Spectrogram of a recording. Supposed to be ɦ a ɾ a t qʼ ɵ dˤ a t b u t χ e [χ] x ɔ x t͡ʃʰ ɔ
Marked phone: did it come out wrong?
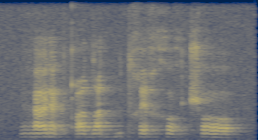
no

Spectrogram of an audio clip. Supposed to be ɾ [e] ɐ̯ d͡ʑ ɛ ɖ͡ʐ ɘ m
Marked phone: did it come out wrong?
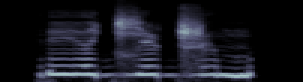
no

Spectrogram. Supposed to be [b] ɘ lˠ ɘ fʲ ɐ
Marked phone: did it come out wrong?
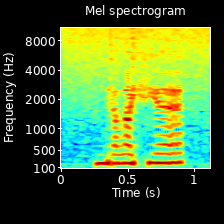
yes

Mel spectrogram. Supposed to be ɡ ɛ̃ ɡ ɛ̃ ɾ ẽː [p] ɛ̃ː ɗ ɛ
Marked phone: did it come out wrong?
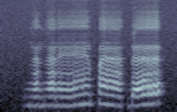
no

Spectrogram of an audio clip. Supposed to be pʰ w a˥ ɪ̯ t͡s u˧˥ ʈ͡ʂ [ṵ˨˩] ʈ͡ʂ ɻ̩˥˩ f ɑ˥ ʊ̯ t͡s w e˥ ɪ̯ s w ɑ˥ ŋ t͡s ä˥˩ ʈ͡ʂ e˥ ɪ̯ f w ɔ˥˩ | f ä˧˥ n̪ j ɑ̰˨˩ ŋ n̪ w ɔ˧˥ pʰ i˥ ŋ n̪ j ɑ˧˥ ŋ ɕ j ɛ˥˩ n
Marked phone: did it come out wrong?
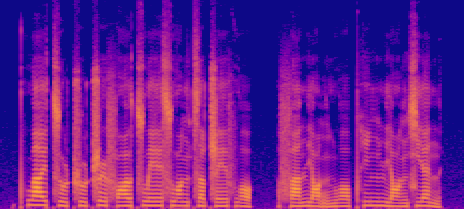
yes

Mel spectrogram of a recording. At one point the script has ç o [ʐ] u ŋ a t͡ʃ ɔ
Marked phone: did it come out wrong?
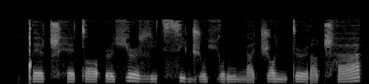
yes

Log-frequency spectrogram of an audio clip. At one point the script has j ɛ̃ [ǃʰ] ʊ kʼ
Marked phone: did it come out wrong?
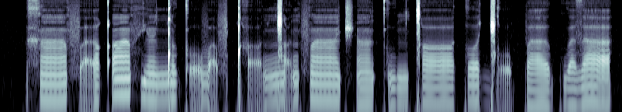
yes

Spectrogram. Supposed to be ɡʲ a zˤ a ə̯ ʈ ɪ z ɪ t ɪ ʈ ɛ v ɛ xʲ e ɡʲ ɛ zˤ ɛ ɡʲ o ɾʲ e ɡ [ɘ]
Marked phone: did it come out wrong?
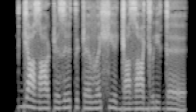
yes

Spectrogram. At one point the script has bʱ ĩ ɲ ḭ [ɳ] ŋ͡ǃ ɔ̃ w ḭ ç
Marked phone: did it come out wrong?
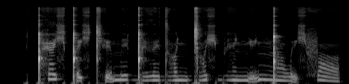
yes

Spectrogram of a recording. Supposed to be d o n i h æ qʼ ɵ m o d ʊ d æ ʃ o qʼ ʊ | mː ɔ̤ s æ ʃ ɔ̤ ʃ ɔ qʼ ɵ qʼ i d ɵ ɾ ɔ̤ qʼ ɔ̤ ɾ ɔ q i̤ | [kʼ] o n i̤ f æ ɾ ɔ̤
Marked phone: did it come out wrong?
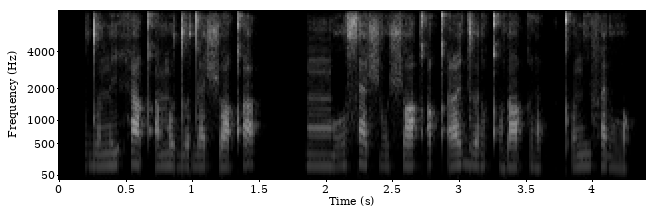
no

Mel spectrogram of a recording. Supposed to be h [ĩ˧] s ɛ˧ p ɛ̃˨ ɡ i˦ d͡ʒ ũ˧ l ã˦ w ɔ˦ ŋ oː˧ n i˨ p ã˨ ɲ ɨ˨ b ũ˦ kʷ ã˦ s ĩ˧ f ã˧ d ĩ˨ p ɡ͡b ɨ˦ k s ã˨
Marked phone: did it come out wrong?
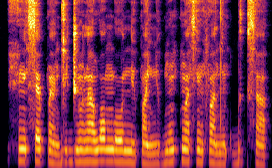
no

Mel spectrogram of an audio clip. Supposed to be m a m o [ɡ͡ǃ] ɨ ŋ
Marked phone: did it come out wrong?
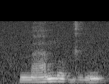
yes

